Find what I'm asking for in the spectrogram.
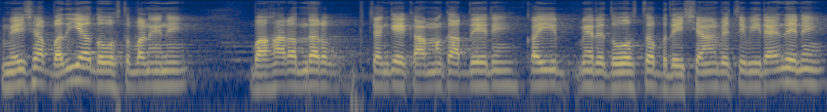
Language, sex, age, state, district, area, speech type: Punjabi, male, 45-60, Punjab, Fatehgarh Sahib, rural, spontaneous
